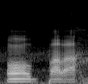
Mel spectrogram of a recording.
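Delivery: usual speaking voice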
